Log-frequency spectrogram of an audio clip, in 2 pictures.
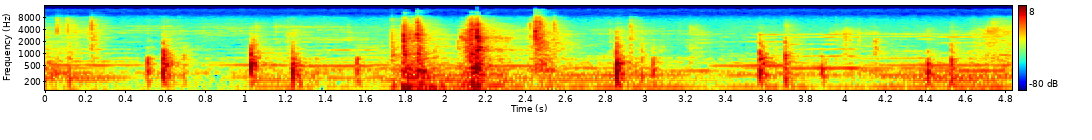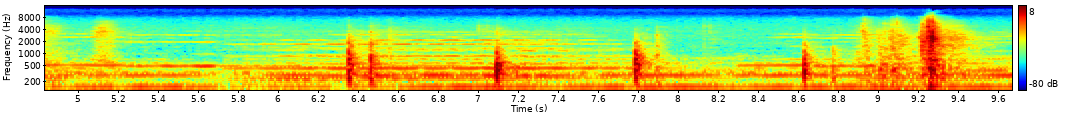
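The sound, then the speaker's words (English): The door to a married couple's room is handled, opened and shut with a run of hollow thunks and sharp knocks at uneven intervals, with no one talking. “That door. My room and my husband's.”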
